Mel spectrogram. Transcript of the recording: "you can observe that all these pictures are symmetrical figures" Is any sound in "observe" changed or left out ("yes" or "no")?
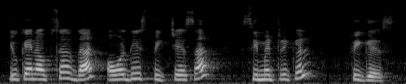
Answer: yes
